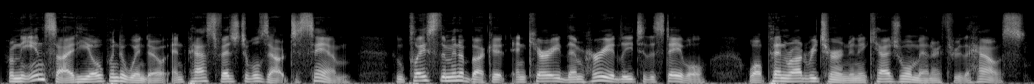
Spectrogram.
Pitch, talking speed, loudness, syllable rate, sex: 120 Hz, 210 wpm, -19 LUFS, 6.3 syllables/s, male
